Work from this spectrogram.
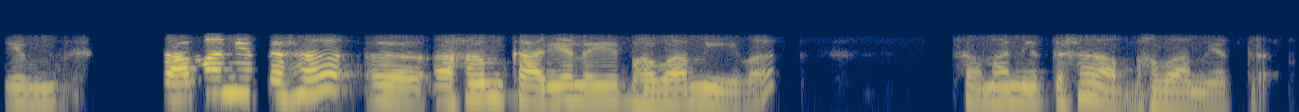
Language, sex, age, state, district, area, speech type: Sanskrit, female, 60+, Karnataka, Bangalore Urban, urban, conversation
